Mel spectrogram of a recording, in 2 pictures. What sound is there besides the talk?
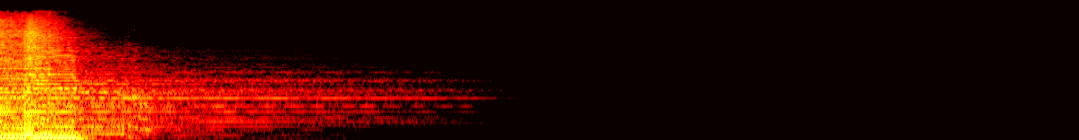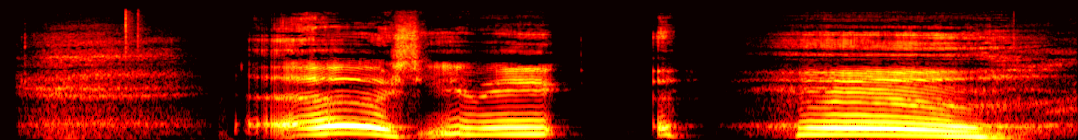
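yawn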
